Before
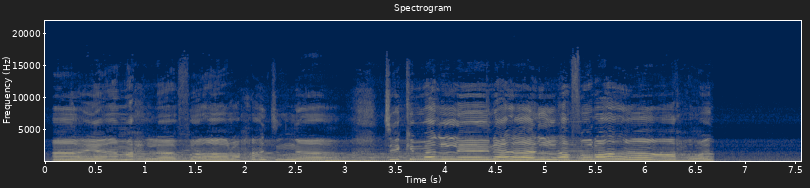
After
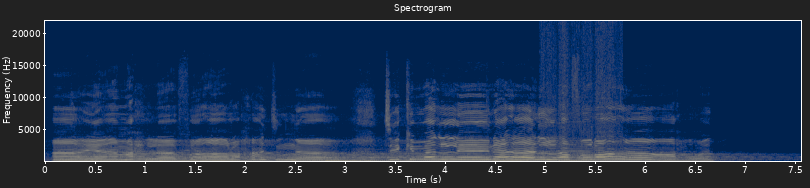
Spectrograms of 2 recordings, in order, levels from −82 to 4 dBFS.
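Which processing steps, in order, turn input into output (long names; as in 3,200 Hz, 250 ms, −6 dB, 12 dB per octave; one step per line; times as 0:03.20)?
fade-out on the ending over 2.04 s
0:04.95–0:05.79: floating-point word with a short mantissa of 2 bits
tape delay 184 ms, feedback 89%, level −20 dB, low-pass 2,100 Hz
level −8 dB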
